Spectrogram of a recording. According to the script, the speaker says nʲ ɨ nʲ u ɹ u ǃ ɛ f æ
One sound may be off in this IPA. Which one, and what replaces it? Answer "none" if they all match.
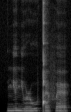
æ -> ɛ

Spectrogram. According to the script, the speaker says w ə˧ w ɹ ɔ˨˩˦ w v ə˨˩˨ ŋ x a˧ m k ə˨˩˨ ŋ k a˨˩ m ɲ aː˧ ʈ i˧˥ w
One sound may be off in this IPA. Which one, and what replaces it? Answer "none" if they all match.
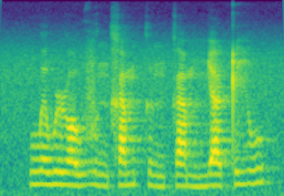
none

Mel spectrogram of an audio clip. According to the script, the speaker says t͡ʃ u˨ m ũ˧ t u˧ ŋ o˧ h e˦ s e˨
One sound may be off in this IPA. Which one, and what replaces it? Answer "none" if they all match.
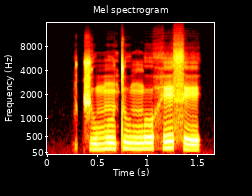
none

